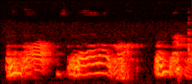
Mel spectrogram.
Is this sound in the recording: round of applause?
no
